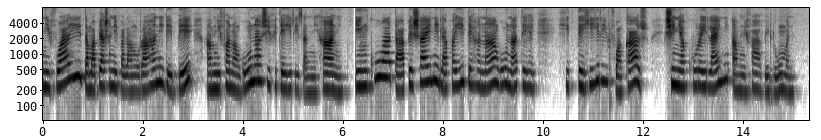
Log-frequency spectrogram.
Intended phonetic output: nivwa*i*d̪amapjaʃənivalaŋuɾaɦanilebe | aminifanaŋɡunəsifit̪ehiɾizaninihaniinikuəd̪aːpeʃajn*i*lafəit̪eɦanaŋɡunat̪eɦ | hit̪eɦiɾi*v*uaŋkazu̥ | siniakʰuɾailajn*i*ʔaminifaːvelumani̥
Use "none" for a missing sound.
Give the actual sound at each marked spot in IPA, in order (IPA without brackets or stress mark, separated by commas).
i, i, v, i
